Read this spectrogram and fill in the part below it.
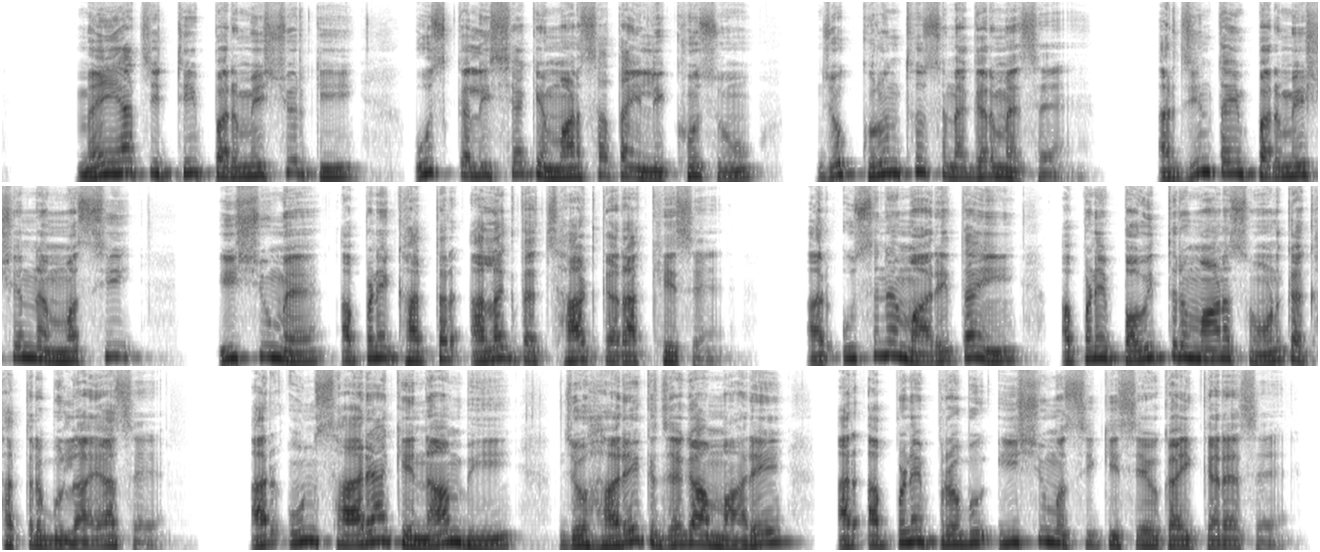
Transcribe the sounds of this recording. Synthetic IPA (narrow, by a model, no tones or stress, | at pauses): mɛ̃jat͡ʃɪʈʰːipɐɾmeːsʋəɾki | ʊskɐliːsɪjak̬emaːɽ̃sãt̪aːĩlɪkʰːũsũ | d͡ʒokʊɾɪnt̪ʰʊsnɐɡəɾm̤ɛ̃sɛ̰ | ɐɾd͡ʒɪnt̪aːɦĩpɐɾmeːsʋəɾnɛmɐsiː | jiːsum̤ɛ̃ɐpɽ̃ekʰaːt̪ːəɾɐləɡt̪ɛt͡ʃʰaːʈkɛɾaːkʰːesɛ̰ | ɐɾʊsnɛmaːɾet̪aːɦĩ | ɐpɽ̃epɐʋɪt̪ɾəmaːɽ̃əsɦoːɽ̃kɛkʰaːt̪ːəɾbʊlaːjasɛ̰ | ɐɾʊnsaːɾjãkenaːmbʱi | d͡ʒoɦɐɾeːkd͡ʒɐɡamaːɾe | ɐɾɐpɽ̃epɾɐbujiːsumɐsiːkiseːʋkaːikɐɾɛsɛ̰ː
